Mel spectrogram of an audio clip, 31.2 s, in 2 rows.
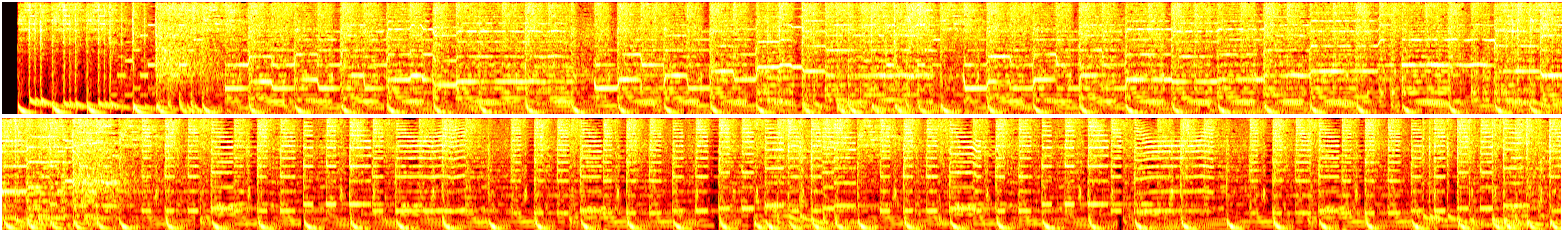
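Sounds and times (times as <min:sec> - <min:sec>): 
music: 0:00.2 - 0:31.1.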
